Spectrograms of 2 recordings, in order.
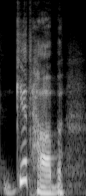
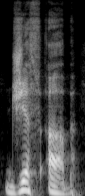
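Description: First: The word begins with a hard G sound. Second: The word begins with a J sound. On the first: The speaker calls it wrong. "mispronounces itself as GitHub" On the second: The speaker calls it right. "is actually pronounced Jithub"

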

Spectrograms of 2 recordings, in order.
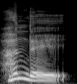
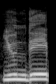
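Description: First: It is said the Korean way. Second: It is said the French-speaking way. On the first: "Mais en Corée, c'est Hyundai" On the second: "plutôt francophone"

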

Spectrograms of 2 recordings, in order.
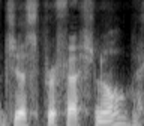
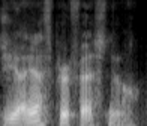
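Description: First: GIS is said as a single word. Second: GIS is said as separate letters. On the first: The speaker calls it wrong. "No one would say that" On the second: The speaker calls it right. "They would say"

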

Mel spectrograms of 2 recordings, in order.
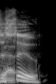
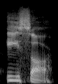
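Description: First: The name is said with a misread pronunciation. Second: The name is said with its standard pronunciation. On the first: The speaker calls it wrong. "I thought it was a Sioux" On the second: The speaker calls it right. "In the Bible, it's Esau"

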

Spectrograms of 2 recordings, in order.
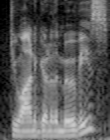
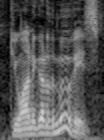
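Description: First: The question has an American-style intonation. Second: The question has a British-style up-down intonation. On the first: "Is the kind of English American version" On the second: "The British version"

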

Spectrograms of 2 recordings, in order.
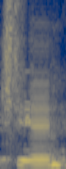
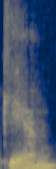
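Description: First: The name begins with a soft J sound. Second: The name begins with a hard G sound. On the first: The speaker calls it wrong. "some people say Jen" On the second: The speaker calls it right. "but it's actually Genn"

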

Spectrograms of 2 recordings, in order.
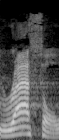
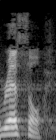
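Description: First: The first vowel sounds like the 'a' in 'cat'. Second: The first vowel sounds like the 'e' in 'bed'. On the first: "They say wrassle with an A" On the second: "Some of my good friends never say wrestle"

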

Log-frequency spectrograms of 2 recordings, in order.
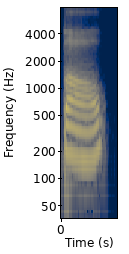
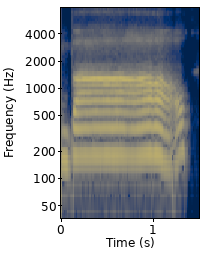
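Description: First: The first sound is repeated several times. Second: The first sound is held out for long. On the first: "if you wanted to say the word ball with a sound repetition" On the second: "a prolongation is holding out along one of the first syllables"

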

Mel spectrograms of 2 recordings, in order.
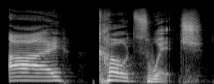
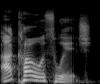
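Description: First: It is said loudly and forcefully, with confidence. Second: It is said in a casual, ordinary voice.

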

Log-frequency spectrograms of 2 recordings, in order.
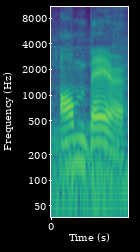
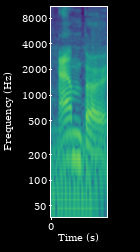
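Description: First: The first vowel is like the 'o' in on. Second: The first vowel is like the 'a' in cat. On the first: The speaker calls it right. "it's omber" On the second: The speaker calls it wrong. "apparently it's not amber"

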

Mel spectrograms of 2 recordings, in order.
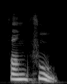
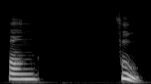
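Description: First: The syllables are said quickly and run together. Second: The syllables are said slowly with gaps between. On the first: "then I will read them faster, closer together" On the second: "I will read the characters sort of spaced"

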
